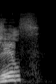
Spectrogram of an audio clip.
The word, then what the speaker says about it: ischials: Ischials, I-S-C-H-I-A-L-S, is that Ischials? – It? Ischials. – Yeah.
